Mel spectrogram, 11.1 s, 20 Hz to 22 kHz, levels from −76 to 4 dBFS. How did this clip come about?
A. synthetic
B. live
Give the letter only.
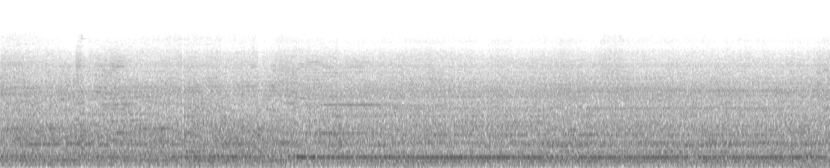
B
